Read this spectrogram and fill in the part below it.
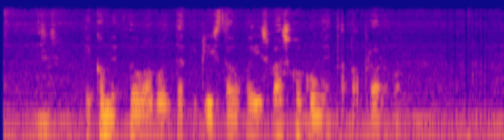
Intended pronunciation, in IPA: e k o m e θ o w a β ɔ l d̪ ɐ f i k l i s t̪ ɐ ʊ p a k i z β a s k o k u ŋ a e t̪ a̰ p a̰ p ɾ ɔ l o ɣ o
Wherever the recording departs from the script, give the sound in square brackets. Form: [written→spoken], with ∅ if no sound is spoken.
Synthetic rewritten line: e k o m e θ o w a β ɔ l [d̪→t̪] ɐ [f→θ] i k l i s t̪ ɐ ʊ p a [k→∅] i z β a s k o k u ŋ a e t̪ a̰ p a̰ p ɾ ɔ l o ɣ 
